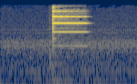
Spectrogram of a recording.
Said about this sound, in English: Right? Yeah, I found a bell.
